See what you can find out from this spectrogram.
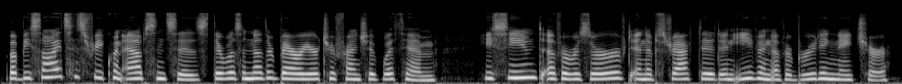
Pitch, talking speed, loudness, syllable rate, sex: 255 Hz, 175 wpm, -16 LUFS, 5.4 syllables/s, female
